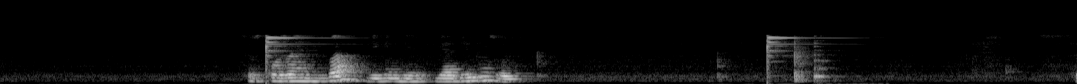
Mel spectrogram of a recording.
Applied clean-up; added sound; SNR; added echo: none; Hammer / Chink, clink; 11 dB; reverberation time 0.6 s.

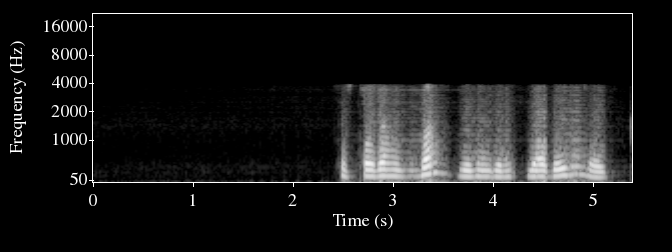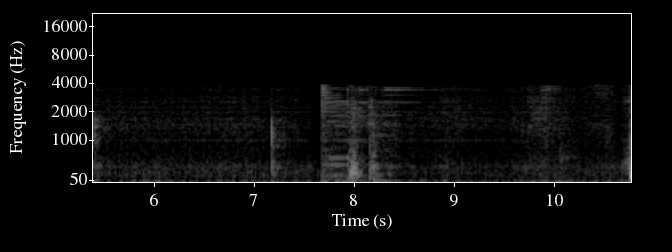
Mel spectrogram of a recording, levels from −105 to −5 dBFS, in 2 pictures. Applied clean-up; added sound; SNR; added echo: neural separator model SepFormer WHAMR!.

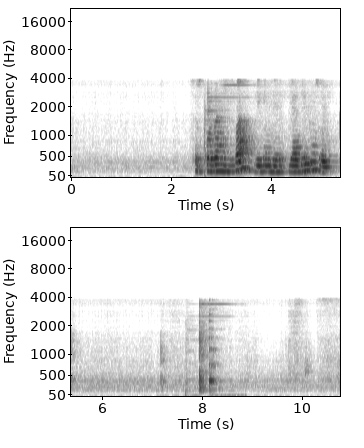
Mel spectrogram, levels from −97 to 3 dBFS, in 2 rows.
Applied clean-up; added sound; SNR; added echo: neural separator model SepFormer DNS4.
